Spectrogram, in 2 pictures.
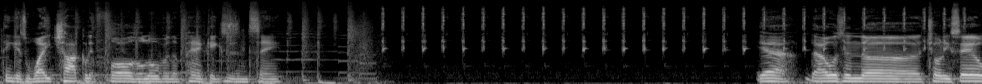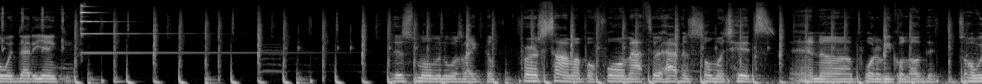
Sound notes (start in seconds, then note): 3.8 ticking; 8.8 spanish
